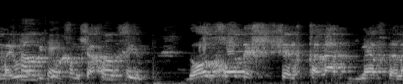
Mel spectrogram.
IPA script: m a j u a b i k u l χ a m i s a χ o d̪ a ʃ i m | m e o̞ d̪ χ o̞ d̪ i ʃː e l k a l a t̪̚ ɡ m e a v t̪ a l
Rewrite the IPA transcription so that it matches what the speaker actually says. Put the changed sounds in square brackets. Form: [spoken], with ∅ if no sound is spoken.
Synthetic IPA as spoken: m a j u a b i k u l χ a m i [ʃ] a χ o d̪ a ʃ i m | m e o̞ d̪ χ o̞ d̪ [e] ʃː e l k a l a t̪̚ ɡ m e a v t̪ a l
